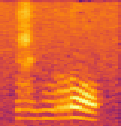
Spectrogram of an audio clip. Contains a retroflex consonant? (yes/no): yes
